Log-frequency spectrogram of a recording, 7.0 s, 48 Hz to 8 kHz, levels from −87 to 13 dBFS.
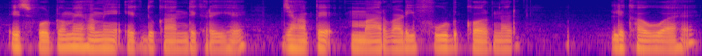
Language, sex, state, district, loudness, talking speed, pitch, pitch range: Hindi, male, Gujarat, Valsad, -19 LUFS, 145 wpm, 100 Hz, 95-110 Hz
